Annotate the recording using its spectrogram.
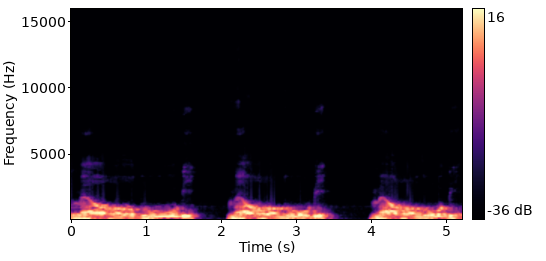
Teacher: memutus aliran huruf gin pada huruf sukun itu akan cenderung untuk memantulkan huruf gin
